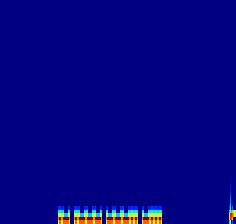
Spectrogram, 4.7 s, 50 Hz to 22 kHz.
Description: Morse code, heard as a keyed tone, about 30 wpm, 700 Hz. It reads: AJ8B
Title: Call Signs - 30wpm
